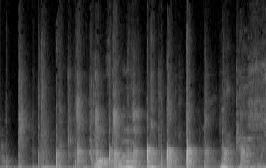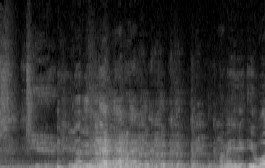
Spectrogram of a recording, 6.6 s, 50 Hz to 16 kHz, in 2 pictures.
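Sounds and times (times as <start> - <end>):
small group clapping: 0.0 - 6.0
speech: 1.2 - 1.8, 3.8 - 6.6
people chuckling: 1.4 - 6.4.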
